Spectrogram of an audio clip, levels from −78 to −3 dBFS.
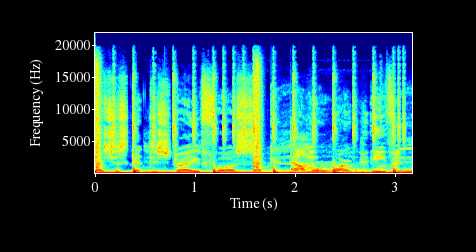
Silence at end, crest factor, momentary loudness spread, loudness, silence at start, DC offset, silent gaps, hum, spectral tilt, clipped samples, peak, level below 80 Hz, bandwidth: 0 s; 8 dB; 2 LU; -11 LUFS; 0 s; under 0.1%; none; none; -5 dB/octave; under 0.1%; 0 dBFS; -10 dBFS; 19.5 kHz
